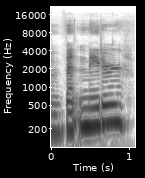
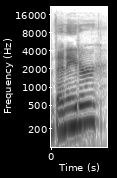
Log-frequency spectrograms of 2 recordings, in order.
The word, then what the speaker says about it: Venator: Our guy's going and getting the information from, I keep saying it wrong, I want to say the Ventinator, but it's the Venator.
